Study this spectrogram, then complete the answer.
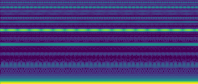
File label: additive cello single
